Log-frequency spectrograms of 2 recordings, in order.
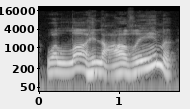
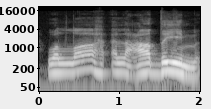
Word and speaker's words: Wallahi al-Azim: et qu'il voulait dire, Wallahi al-Azim, il convient de le prononcer correctement et de ne pas dire Wallah al-Adim. Al-Adim, ça, il y a une transformation d'une lettre et ça n'est pas correct.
